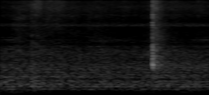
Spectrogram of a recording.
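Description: A single sharp click about one and a half seconds in, over a steady low room hum.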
